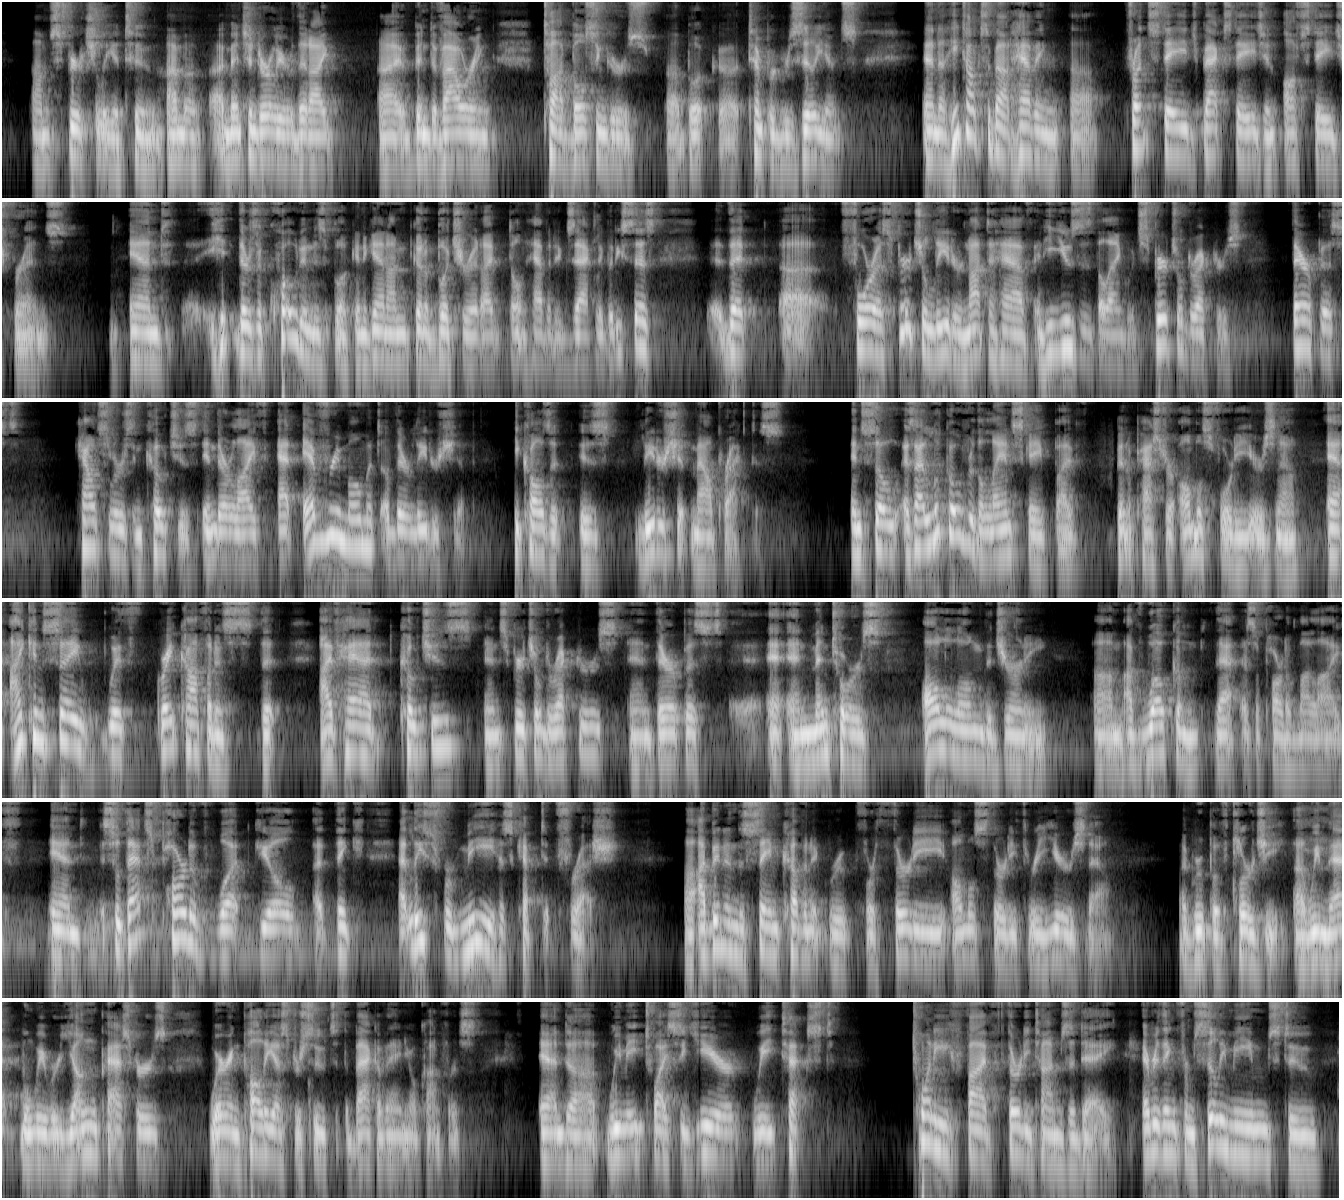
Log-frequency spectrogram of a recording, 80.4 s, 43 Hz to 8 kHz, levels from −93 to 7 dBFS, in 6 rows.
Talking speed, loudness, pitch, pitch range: 160 wpm, -15 LUFS, 145 Hz, 125-210 Hz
